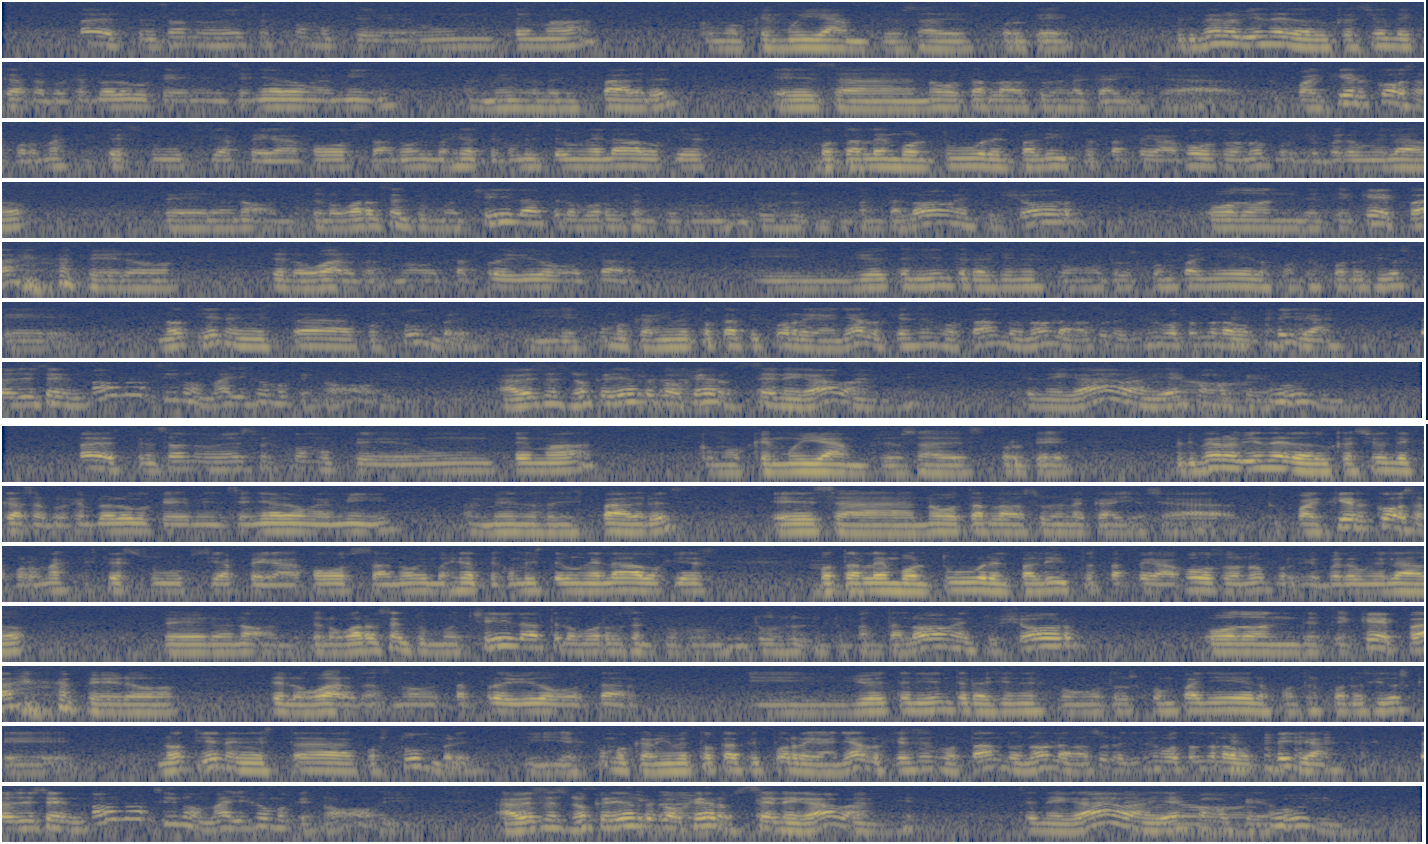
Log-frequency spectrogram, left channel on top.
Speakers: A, on the right; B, on the right.
A: ¿Sabes? Pensando en eso es como que un tema como que muy amplio, ¿sabes? Porque primero viene la educación de casa, por ejemplo, algo que me enseñaron a mí, al menos a mis padres, es a no botar la basura en la calle, o sea, tu- cualquier cosa, por más que esté sucia, pegajosa, ¿no? Imagínate, comiste un helado, quieres botar
B: Ujú.
A: la envoltura, el palito, está pegajoso, ¿no? Porque era un helado, pero no, te lo guardas en tu mochila, te lo guardas en tu, ru- en tu, en tu pantalón, en tu short o donde te quepa, <laughs> pero te lo guardas, ¿no? Está prohibido votar. Y yo he tenido interacciones con otros compañeros, con otros conocidos que no tienen esta costumbre. Y es como que a mí me toca tipo regañarlos, ¿qué haces botando no? La basura, ¿qué haces botando la
B: <laughs>
A: botella? Entonces dicen, no, no, sí, nomás. Y es como que no. Y a veces no
B: Sí,
A: querían recoger,
B: y para algunos
A: se
B: caes
A: negaban,
B: anti- <laughs>
A: se negaban.
B: eh, algunos,
A: Y es como que, uy.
